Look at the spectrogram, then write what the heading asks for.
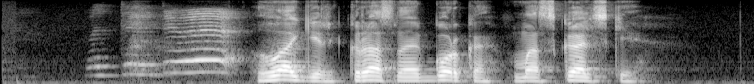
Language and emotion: Russian, neutral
